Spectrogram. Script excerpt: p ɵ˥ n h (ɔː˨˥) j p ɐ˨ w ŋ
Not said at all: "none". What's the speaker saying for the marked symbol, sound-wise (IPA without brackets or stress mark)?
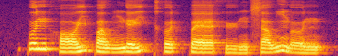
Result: ɔː˨˥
